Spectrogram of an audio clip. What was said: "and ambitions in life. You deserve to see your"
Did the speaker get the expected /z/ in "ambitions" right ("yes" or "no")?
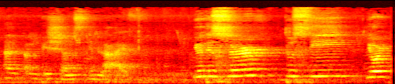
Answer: no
